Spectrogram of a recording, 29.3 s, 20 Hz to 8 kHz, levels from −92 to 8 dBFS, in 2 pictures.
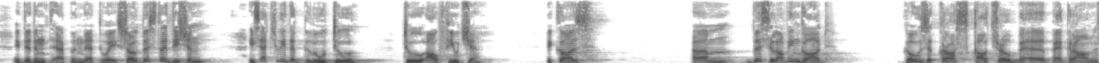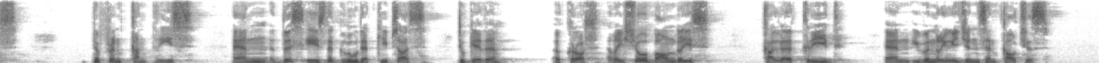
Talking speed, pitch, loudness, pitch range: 95 wpm, 190 Hz, -26 LUFS, 175-215 Hz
